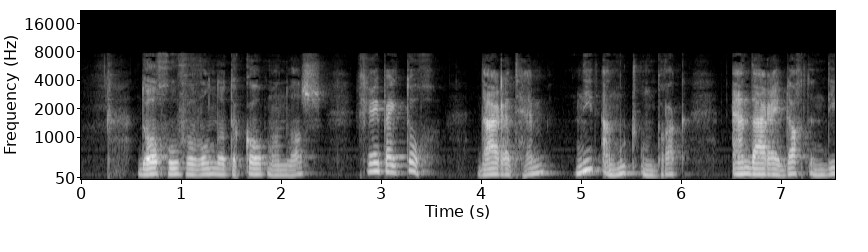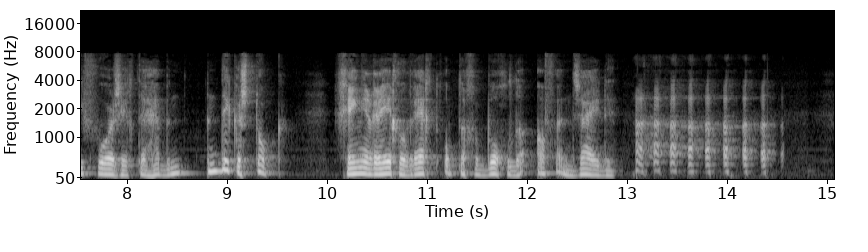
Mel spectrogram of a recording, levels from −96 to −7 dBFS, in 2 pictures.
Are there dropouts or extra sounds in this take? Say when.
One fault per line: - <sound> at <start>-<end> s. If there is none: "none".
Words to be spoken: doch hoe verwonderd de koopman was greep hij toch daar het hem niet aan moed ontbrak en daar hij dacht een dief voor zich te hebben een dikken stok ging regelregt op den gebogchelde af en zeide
- laugh at 13.1-14.6 s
